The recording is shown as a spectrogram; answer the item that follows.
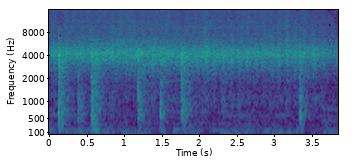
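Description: Ground pork meatballs fry in a pan with a steady, close sizzle, broken by several short scraping stir or turn sounds; no one speaks.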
